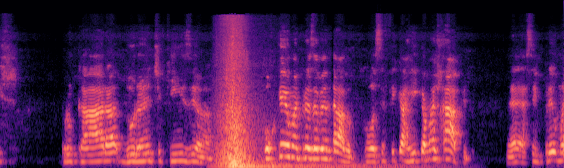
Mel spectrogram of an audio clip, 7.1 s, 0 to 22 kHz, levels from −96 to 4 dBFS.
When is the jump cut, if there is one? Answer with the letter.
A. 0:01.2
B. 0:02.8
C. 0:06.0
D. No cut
B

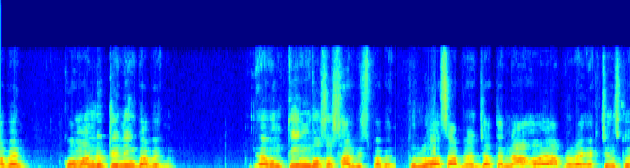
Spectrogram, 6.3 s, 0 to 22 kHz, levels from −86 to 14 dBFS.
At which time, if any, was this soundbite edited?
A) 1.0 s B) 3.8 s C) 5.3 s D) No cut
B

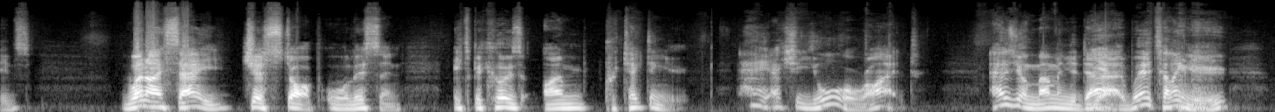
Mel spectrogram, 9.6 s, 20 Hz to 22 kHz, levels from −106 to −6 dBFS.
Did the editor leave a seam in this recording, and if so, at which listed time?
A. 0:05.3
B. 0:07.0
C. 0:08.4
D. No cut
A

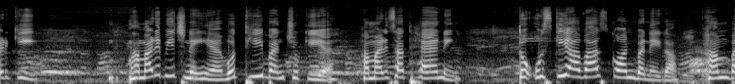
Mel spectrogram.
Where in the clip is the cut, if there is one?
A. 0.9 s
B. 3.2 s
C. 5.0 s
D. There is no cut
D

